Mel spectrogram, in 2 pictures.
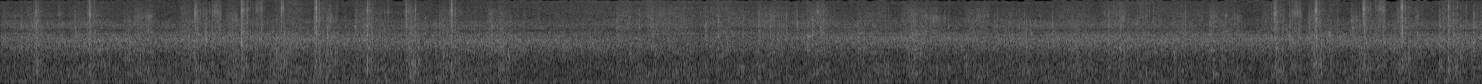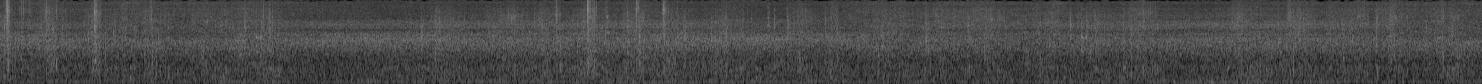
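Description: A road flare hisses and crackles steadily as it burns.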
